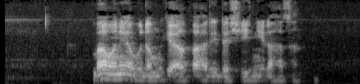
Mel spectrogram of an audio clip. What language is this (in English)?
Hausa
